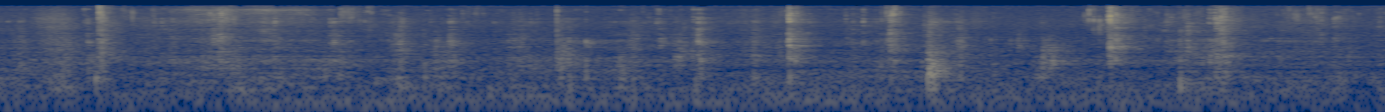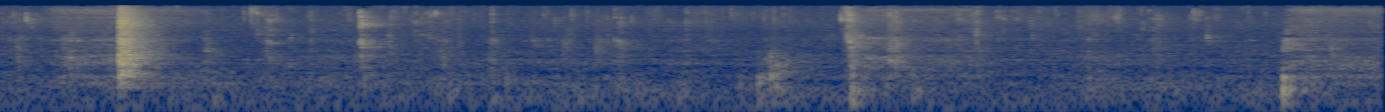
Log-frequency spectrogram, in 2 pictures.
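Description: Close-miked eating sounds from a large sushi roll: wet chewing and mouth clicks, with the soft handling of the nori-wrapped roll in the hands. Short sharp clicks come scattered throughout, the loudest about seven and a half seconds in.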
